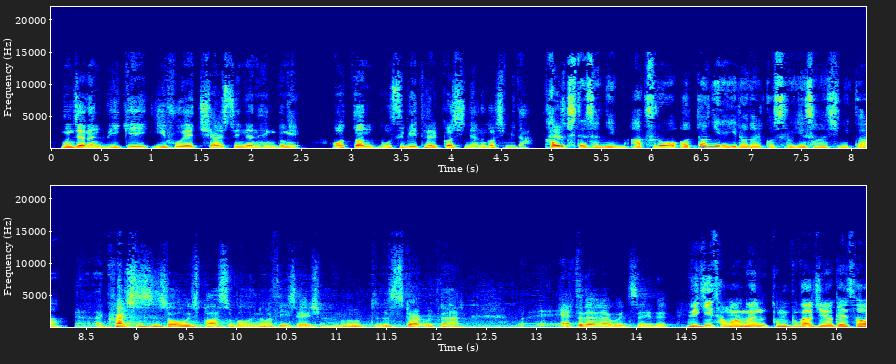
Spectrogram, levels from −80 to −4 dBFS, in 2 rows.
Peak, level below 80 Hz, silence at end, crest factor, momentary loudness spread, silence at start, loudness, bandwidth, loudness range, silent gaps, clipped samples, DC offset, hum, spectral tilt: -6 dBFS; -48 dBFS; 0 s; 20 dB; 11 LU; 0.1 s; -26 LUFS; 15.5 kHz; 4 LU; 8.34-8.38 s; under 0.1%; under 0.1%; none; -6 dB/octave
